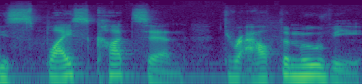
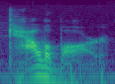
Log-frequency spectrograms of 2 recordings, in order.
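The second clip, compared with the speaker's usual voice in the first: ominous whisper; 6 semitones lower than usual. Acted. Villain reveal with ominous sting.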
